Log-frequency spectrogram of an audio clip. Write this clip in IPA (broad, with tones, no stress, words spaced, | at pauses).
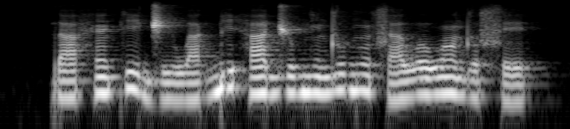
ɾa˧hɛ̃˦ ki˦˨d͡ʒi˨wa˨˦ ɡ͡bi˦˨ha˧d͡ʒu˧ ɡĩ˧du˦ɡũ˦˨ sa˨˦wo˦wɔ̃˦do˧ se˧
